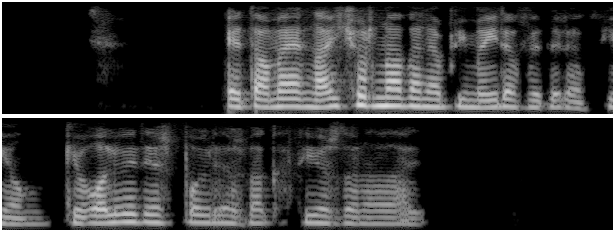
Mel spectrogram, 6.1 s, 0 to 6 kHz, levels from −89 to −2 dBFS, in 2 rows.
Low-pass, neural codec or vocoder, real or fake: 5.4 kHz; autoencoder, 48 kHz, 128 numbers a frame, DAC-VAE, trained on Japanese speech; fake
